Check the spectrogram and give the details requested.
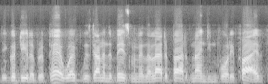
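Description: An actor playing a courteous, methodical police inspector in a 1950s radio drama, polite and slightly hesitant. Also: male voice, fairly low pitch, steady tone, racing, natural voice. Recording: dull, noisy old radio recording.

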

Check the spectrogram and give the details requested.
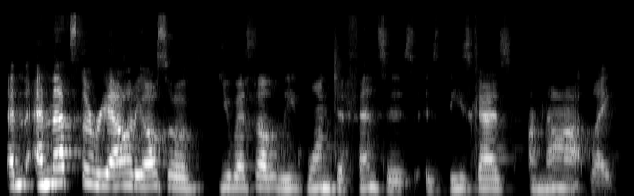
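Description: A woman's voice: medium pitch, fairly even intonation, fairly quick, a bit bright. Woman on a sports pod, wry jokes, laughs at herself. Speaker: podcast co-host. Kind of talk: casual sports chat.

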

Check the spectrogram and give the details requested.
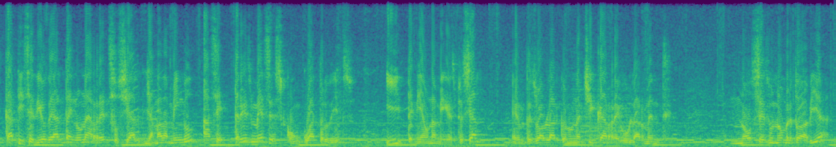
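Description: A man playing a cautious, analytical police data analyst in an audio drama, explaining things deliberately. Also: medium pitch, lightly acted.

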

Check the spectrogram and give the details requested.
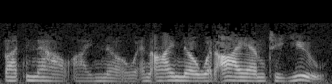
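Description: Imperious rich wife, bright hard voice. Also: female voice, low-pitched, fairly even intonation, unhurried. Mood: cold, weary. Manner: crisp, commanding, formal. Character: imperious wealthy businesswoman wife, cold and controlling. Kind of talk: old-time radio drama acting. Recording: dull, hissy vintage radio recording.

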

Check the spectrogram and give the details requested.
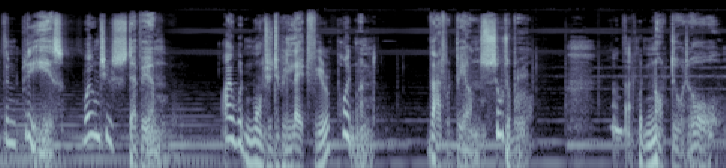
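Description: Theatrical, menacingly polite attendant, swooping pitch. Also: male voice, huge pitch swings, a little slow, over music, heavily acted. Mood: teasing, officious. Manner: ornate, formal, mock-courteous phrasing. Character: eerie, urbane male elevator attendant in green suit, menacingly polite. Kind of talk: science fiction audio drama acting.

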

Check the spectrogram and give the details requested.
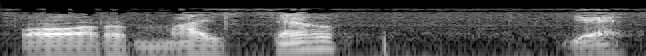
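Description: A muffled, faintly noisy vintage radio recording of a renegade general. His low voice is courteous and guarded, with formal, terse phrasing typical of adventure serials. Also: drawn-out words. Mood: grave. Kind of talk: old-time radio adventure serial acting.

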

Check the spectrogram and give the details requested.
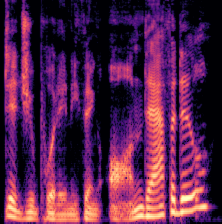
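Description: Man voicing a measured, probing grown-up uncle. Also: sits low, wildly swooping pitch, vocal fry, slightly rough, no echo, clean studio sound, full character voice. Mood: amused, probing.

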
